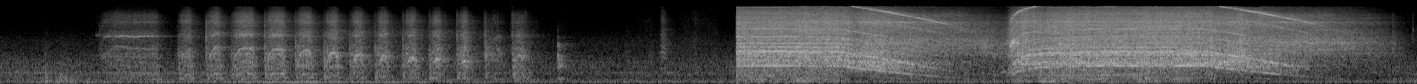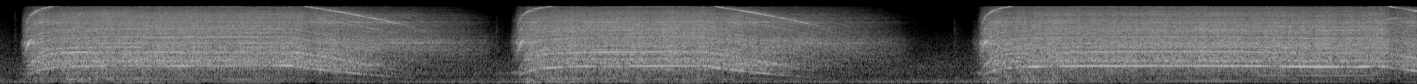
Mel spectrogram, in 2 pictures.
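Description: A cordless drill pulsing in short rapid bursts, about four a second, driving a screw into the shutter guide rail. Then a corded electric drill runs in five long bursts drilling holes through the guide rail into the wall, each burst a steady whine that winds down with a falling pitch as the trigger is let go.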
